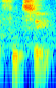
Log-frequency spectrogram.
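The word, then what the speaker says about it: FTSE: buzzi buzzi fts praticamente loro lo pronunciano fuse in inghilterra che per la stessa pronuncia con cui si comincia piedino praticamente e sta per financial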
